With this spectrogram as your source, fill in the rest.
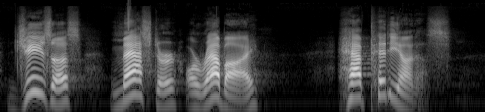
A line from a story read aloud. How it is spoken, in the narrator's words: They ... called out in a loud voice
